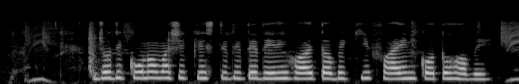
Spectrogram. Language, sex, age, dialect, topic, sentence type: Bengali, female, 60-100, Rajbangshi, banking, question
